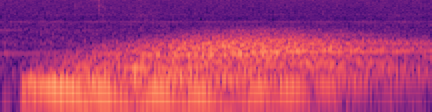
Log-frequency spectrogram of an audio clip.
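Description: Large concert gong struck once just after the start: a low steady hum holds while a shimmer of higher overtones swells up and then fades.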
